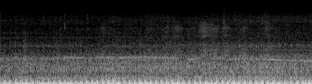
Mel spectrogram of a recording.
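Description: A Royal Enfield Hunter 350 motorcycle engine ridden through Patna traffic, a loud, close, steady single-cylinder thump with a rapid low pulse and a faint hum of surrounding traffic.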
